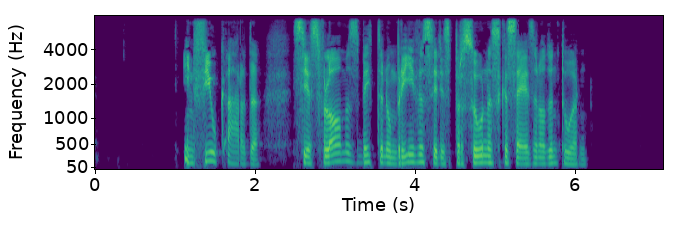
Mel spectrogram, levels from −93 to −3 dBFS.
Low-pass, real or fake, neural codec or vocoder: 7.2 kHz; real; none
